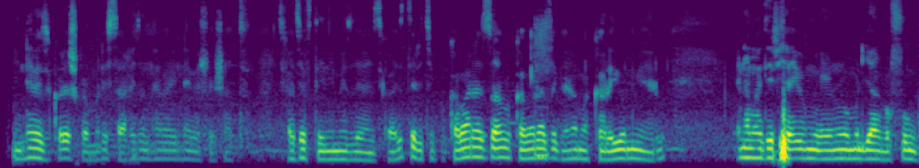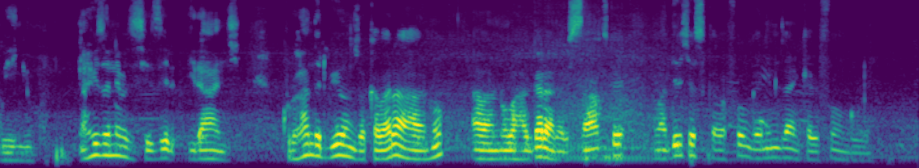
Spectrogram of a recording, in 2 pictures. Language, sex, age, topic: Kinyarwanda, female, 18-24, finance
